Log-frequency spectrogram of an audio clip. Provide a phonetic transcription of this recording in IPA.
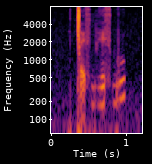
ǀ ɛ̰ s bʱ ɪ s ɡ u

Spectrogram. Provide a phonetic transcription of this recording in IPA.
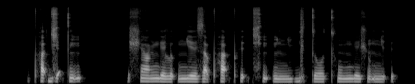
pʰ ä˦ ʔ d͡ʑ ä˦ ʔ t ĩ˦˨ | ʃ ã˦ ŋ e˨ l ʊ˦ ʔ ɲ e˨ ɪ̯ z ä̰˦˨ pʰ ä˦ ʔ pʰ ɪ˦ ʔ t͡ɕʰ ĩ˦˨ ʔ ĩ˨ ɲ i˦ ɡ ḛ˦˨ t o˦ tʰ ũ˦ ŋ e˦ ʃ ũ˦˨ ɲ ɪ˦ ʔ

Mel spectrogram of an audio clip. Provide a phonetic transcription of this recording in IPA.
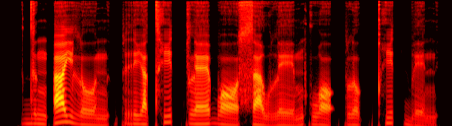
d ɯ˧ ŋ ʔ a˥˩ j l o˧ n | p r i˧ a̯ tʰ i˥˩ t̚ k l ɛː˦˥ b ɔː˨˩ s a˨˩ w l eː˩˦ m k w ɔ˨˩ ʔ p l o˨˩ k̚ pʰ i˥˩ t̚ b e˨˩ n

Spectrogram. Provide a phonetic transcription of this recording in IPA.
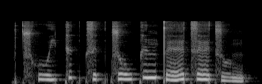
t͡sʰ uː˨ j k ɪ˥ k̚ t͡s ɪ˨˥ k̚ t͡s o˧ w k ɪ˥ ŋ t̪ ɛː˨˥ t͡s ɛː˧ t͡s ʊ˨˩ ŋ

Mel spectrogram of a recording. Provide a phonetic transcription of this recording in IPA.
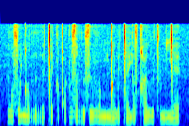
l œ sˤ u ŋ͡ǃ ɔ r ʊ r ə ǀ ɛ k ɔ qʼ u ɡ u zˤ ɯ r u s ɯ lː ɔ ŋ ʊ ŋ͡ǃ ɛ w ɛ ǀ ɛ j ɔ z qʰ ɯ lː u t͡sʼ u ŋ u ŋ͡ǀ ɛ

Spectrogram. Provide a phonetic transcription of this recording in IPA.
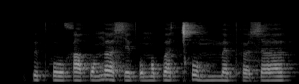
p ɪ pʰ o x a f ɒ ŋ ɜ s e pʼ o ŋ ɒ p ɜ ǀʰ o mː ɛ pʰ œ s ɜ

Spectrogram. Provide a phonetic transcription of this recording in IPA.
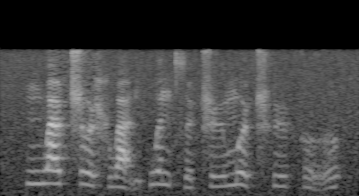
n̪ w ä˥ ʈ͡ʂ ɤ˥˩ ʂ w a̰˨˩ n p w ə˥˩ n t͡s ɹ̩˩ ʈ͡ʂ ɻ̩˧˥ m ɤ˥˩ ʈ͡ʂʰ ɻ̩˧˥ k ɤ̰˨˩˦

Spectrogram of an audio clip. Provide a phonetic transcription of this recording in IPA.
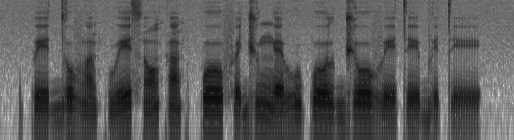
p eː˧ d o˧ v ã˨ kʷ eː˨˦ s ɔ̃˨˦ k ã˧ k p oː˦ f ɛ˨ d͡ʒ u˦ ŋ ɛ˧ v u˦ p oː˦ l d͡ʒ oː˦ v e˨ t e˨ b e˧ t eː˨

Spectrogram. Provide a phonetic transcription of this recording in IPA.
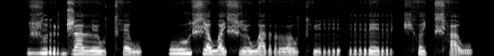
ʑ u r ɖ͡ʐ a l ø w tʰ ɛ w | w u ɕ a w a ɕ ø w a r lˠ y w tʰ y r | r e r t͡ʃʰ ə t͡ɕʰ a w

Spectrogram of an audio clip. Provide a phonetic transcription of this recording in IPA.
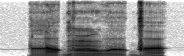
l o ɡ ũː w u ɡ ʊ

